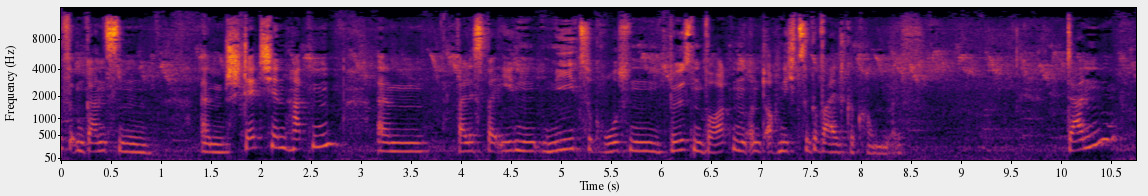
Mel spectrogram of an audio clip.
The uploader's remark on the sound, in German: Führte durch die Straßen der Innenstadt und machte Station an Orten, an denen Frauen auf besondere oder auch ganz alltägliche Weise in Freiburg gewirkt haben. Ausschnitte aus dem feministischen Stadtrundgang aufgenommen.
